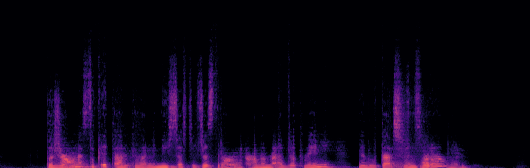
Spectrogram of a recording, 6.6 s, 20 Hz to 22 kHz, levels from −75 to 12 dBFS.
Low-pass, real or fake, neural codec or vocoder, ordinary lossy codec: 19.8 kHz; fake; codec, 44.1 kHz, 0.9 kbps, DAC; none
